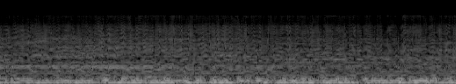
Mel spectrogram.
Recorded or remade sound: remade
